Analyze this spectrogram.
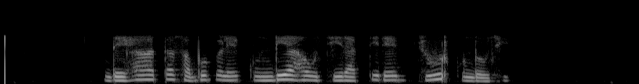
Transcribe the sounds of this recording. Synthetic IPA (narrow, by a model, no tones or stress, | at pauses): d̪eɦaːt̪asəbubeɭekuɳɖijaɦəut͡ʃiɾat̪iɾed͡ʒuːɾkuɳɖowt͡ʃʰi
